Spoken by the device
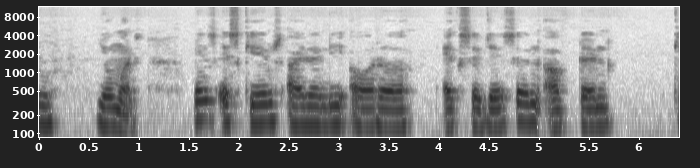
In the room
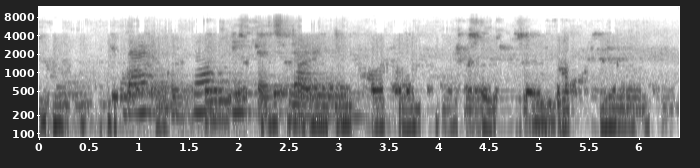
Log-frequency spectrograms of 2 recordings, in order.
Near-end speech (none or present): present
